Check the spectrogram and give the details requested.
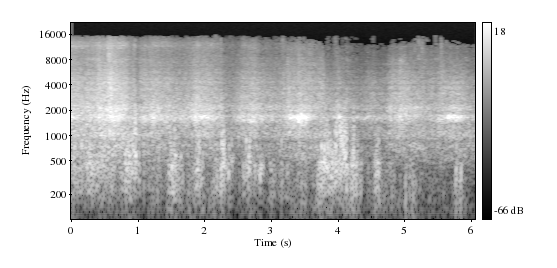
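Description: Passenger train coaches rolling away across a steel truss bridge: an irregular clatter of wheels over the rail joints with a steady high ring beneath, slowly fading toward the end.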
